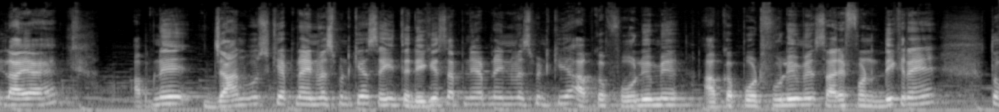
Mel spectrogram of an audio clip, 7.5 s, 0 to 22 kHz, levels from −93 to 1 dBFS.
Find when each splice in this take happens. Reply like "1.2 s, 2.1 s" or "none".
none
